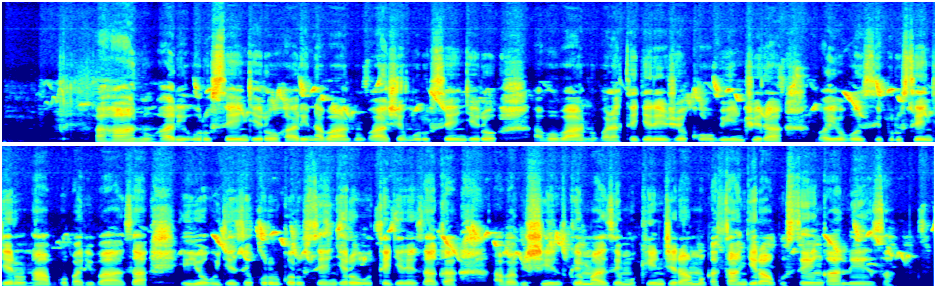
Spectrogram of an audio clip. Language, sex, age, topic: Kinyarwanda, female, 36-49, government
